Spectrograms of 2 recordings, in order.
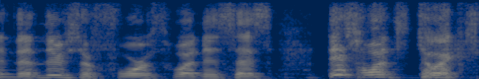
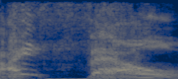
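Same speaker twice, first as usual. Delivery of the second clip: tiny, little goblin creature voice; 4 dB louder than usual. Voicing a tiny goblin asking the travelers for money: tiny goblin voice. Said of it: "this tiny goblin comes up towards you".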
